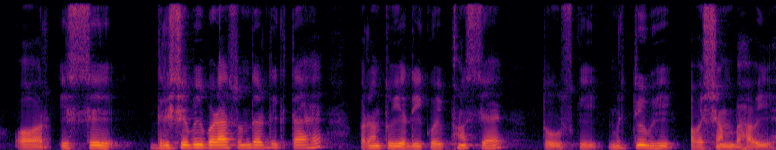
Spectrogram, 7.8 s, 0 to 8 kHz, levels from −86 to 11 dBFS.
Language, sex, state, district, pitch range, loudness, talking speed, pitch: Hindi, male, Jharkhand, Jamtara, 120-150 Hz, -26 LUFS, 145 wpm, 130 Hz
